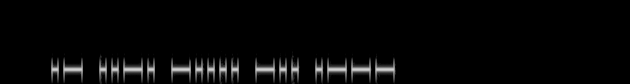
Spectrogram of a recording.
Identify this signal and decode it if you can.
Morse code, heard as a keyed tone, about 20 wpm, 700 Hz. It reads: AF6DJ
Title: USA Call Signs - 5 Characters - Repeated 3x - 20wpm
